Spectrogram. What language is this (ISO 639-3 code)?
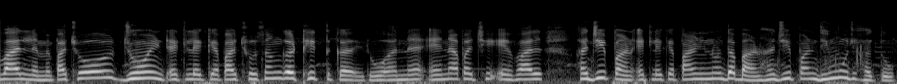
guj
